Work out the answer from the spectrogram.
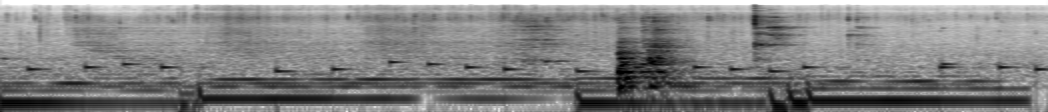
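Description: Hot oil sizzling and bubbling around batter frying in the cups of a dimpled hoy krok (kanom krok-style) pan, as fresh batter is dropped into the empty centre cups. The sizzle flares louder twice about two-thirds of the way through.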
